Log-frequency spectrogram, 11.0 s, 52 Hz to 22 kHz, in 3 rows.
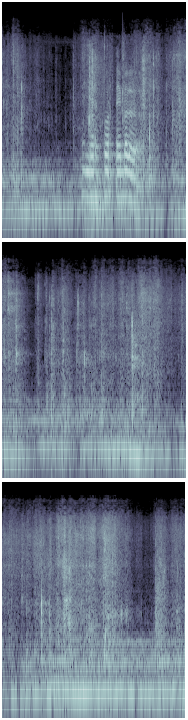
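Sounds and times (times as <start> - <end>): hard objects clattering and scraping: 0.0 - 11.0
steady low hum: 0.0 - 11.0.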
